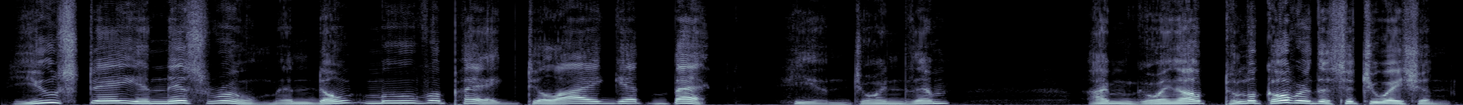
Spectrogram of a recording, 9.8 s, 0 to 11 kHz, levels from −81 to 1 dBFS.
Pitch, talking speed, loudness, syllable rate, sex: 170 Hz, 155 wpm, -20 LUFS, 3.7 syllables/s, male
